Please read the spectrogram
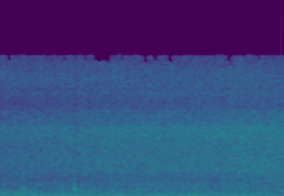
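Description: Steady rushing of waterfall water, an even noise heaviest in the low end.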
